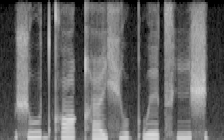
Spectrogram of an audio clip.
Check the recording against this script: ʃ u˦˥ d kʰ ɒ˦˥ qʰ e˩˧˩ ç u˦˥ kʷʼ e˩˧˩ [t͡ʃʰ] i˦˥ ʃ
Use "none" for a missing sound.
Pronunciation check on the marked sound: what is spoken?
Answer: t͡sʰ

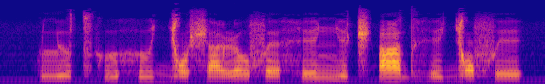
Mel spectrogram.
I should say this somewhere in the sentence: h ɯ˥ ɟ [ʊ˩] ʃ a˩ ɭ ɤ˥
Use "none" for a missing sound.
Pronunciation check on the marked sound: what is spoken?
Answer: ɔ˩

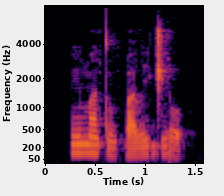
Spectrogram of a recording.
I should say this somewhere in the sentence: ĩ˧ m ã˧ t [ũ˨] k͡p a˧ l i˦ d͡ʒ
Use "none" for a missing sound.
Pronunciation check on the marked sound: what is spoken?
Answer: ũ˨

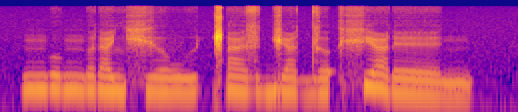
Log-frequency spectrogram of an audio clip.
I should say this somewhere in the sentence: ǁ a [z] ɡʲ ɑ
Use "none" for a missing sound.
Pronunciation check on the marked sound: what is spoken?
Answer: z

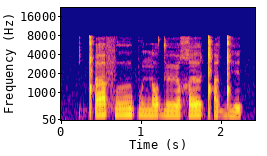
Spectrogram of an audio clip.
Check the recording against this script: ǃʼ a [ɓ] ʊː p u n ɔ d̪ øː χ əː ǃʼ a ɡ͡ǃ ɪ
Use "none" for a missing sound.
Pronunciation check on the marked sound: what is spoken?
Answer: f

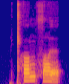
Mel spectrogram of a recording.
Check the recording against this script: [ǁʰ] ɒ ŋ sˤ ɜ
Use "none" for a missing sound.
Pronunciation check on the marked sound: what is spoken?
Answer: ǁʰ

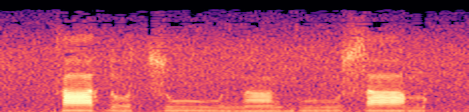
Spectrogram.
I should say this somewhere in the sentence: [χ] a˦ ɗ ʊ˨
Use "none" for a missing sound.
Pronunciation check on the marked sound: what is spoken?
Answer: k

